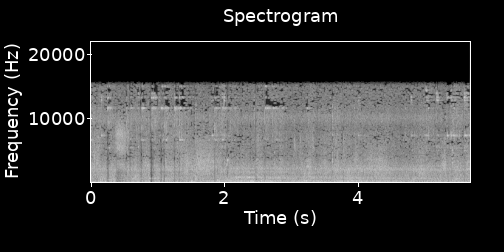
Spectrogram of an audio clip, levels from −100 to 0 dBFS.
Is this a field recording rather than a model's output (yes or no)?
yes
